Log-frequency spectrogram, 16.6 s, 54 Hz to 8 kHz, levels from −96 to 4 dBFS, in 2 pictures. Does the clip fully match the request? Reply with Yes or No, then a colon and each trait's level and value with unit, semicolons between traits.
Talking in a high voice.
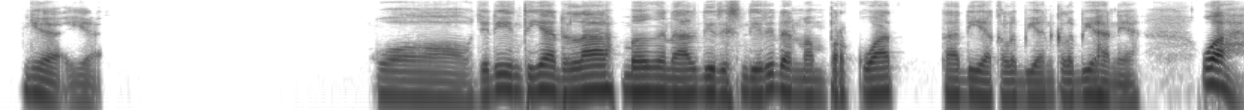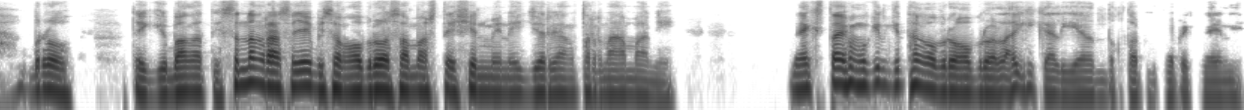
No: low, 115 Hz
